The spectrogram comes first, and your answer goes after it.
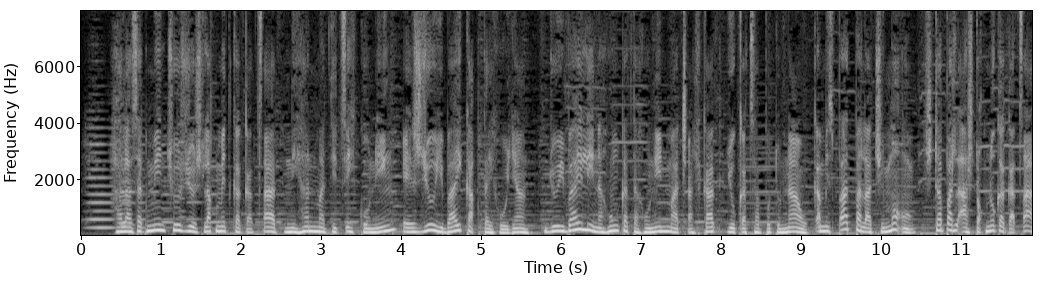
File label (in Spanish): tepehua spot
